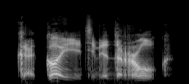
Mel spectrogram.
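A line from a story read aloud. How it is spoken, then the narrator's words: Snorting. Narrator (Russian): фыркнул на это Федор в своей неподражаемой манере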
